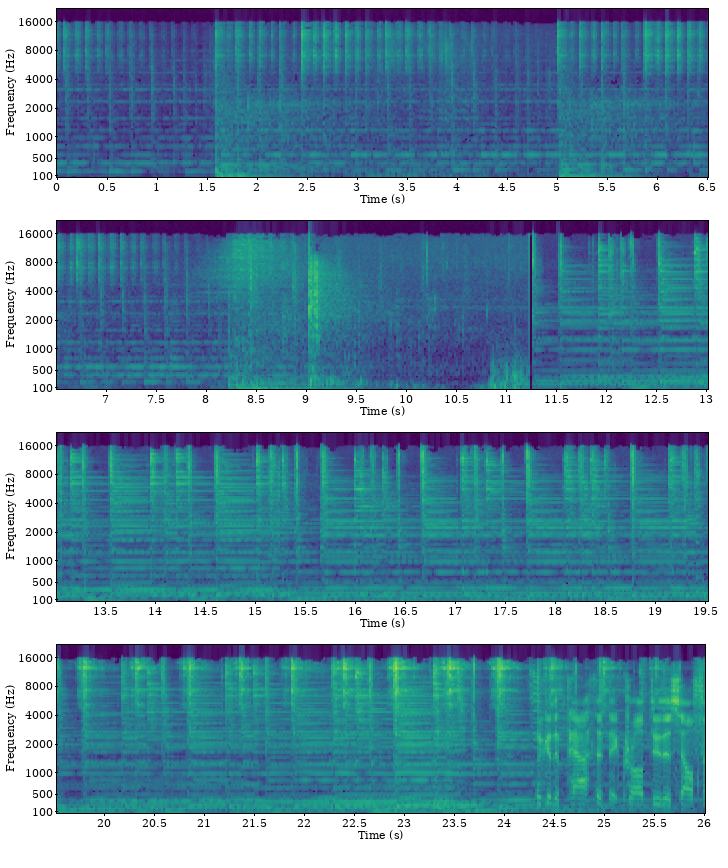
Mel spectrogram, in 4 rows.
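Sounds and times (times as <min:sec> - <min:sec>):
strummed acoustic guitar music: 0:00.0 - 0:08.9, 0:11.3 - 0:26.0
rifle shot: 0:08.2 - 0:10.2.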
